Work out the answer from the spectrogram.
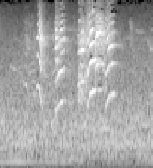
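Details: A male Carib grackle courting his mate sings a quick burst of squeaky, high chirps, some sliding down and some rising, over about a second, with a faint low hum beneath.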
